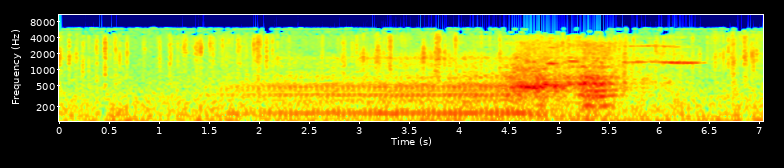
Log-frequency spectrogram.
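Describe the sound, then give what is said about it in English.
A car engine turns over and settles into a steady, low hum, then revs louder and rises in pitch as the vehicle pulls away to drive to Quarry Road, with faint bird-like chirps near the end. “Come on, hop in the car.”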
